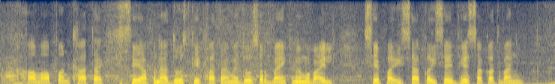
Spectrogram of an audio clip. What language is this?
Bhojpuri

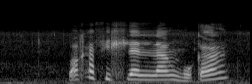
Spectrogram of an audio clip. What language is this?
Southern Sotho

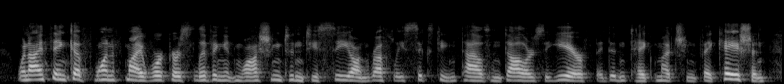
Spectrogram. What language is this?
English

